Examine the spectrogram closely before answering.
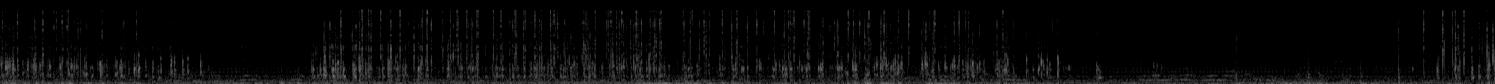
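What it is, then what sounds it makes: Silicone ball scratched with nails. A small, hand-sized purple silicone ball held close to the microphone is scratched with long nails, producing a dense stream of quick, crackly ticks and rustles with a steady low rumble underneath. The scratching is busiest from about 3 to 10 seconds, eases off briefly, then picks up again near the end.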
